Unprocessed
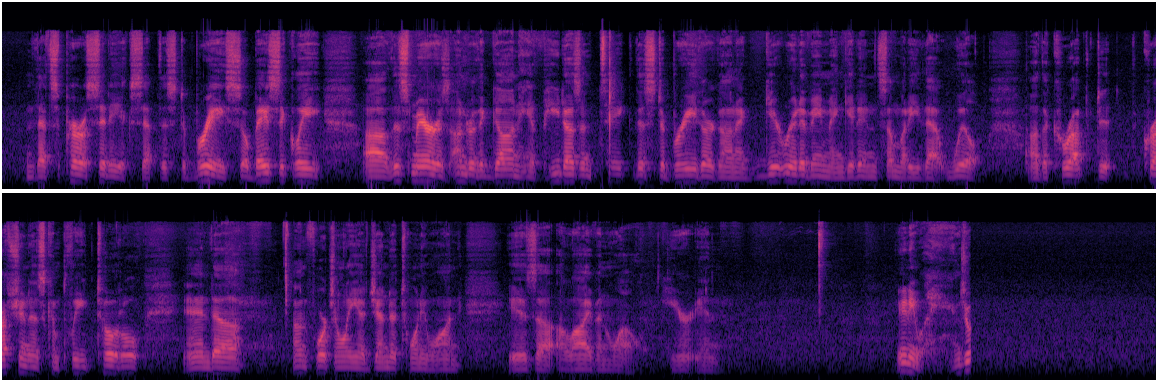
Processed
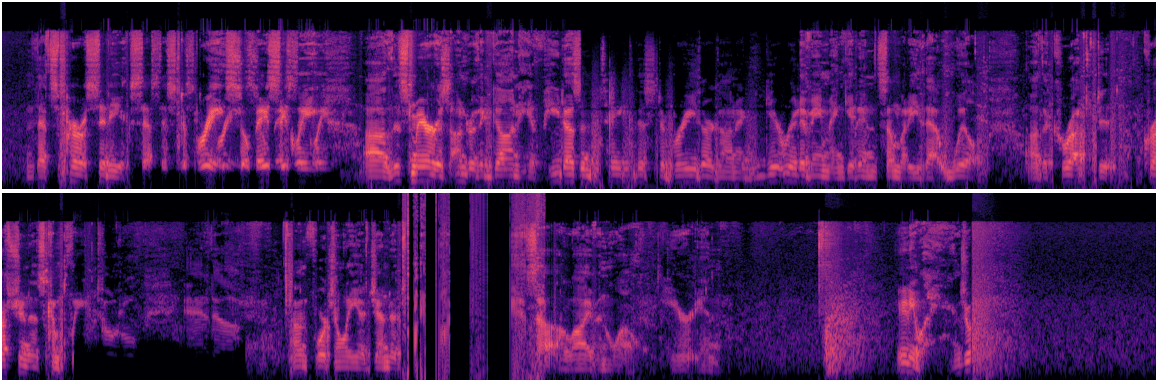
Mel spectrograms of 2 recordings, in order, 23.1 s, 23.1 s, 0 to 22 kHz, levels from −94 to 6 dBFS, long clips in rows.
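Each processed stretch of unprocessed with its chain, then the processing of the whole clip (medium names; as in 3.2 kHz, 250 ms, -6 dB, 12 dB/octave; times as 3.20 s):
1.32–3.39 s: steep high-pass 380 Hz 72 dB/octave + delay 183 ms -9.5 dB
5.79–7.99 s: tape spacing loss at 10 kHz 32 dB + band-stop 2.4 kHz, Q 8.6
12.26–13.99 s: steep high-pass 1 kHz + compression 2:1, threshold -53 dBFS + transformer saturation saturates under 2.5 kHz
15.55–16.98 s: high-pass 850 Hz + tilt EQ +2.5 dB/octave + word length cut 6-bit, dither none
whole clip: reverb removal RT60 0.74 s; decay stretcher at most 49 dB/s; trim +6.5 dB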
